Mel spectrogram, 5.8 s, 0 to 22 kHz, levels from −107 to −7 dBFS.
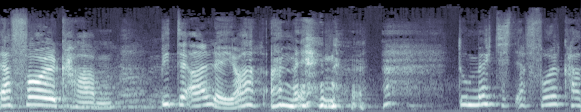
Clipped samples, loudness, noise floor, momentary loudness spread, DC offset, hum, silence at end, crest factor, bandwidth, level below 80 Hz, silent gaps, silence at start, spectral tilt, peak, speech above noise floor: under 0.1%; -16 LUFS; -40 dBFS; 17 LU; under 0.1%; none; 0 s; 16 dB; 15.5 kHz; -56 dBFS; none; 0 s; -4 dB/octave; 0 dBFS; 24 dB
